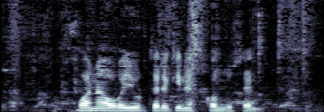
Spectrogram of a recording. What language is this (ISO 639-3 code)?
eus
